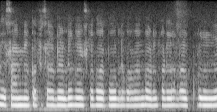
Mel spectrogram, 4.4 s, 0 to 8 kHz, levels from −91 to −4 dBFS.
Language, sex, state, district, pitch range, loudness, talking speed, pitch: Hindi, female, Bihar, Patna, 185-195 Hz, -13 LUFS, 275 wpm, 190 Hz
